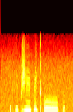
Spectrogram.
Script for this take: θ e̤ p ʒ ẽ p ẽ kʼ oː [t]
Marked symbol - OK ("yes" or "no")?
no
